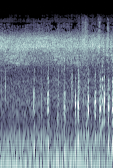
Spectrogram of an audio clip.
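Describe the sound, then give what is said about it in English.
Chickens clucking in an urban garden: many short, clipped clucks in an irregular rhythm over a steady hiss. “Well, chickens are perfect for an urban farm or an urban garden.”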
